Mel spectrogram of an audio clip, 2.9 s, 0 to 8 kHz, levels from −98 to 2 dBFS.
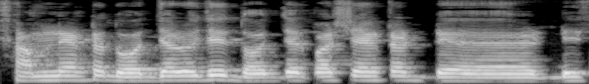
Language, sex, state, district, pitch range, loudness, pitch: Bengali, male, West Bengal, Dakshin Dinajpur, 135-150 Hz, -15 LUFS, 145 Hz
